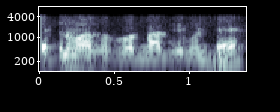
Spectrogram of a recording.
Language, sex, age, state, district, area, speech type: Tamil, male, 45-60, Tamil Nadu, Viluppuram, rural, conversation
